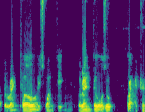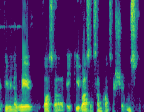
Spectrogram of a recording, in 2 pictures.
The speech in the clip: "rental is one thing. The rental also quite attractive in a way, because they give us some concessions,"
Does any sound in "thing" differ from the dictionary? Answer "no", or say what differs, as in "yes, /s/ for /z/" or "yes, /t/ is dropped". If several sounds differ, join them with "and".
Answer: yes, /t/ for /θ/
